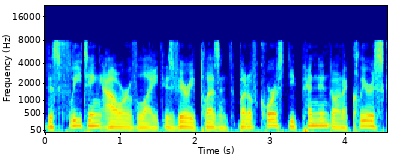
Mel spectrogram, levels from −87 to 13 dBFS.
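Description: The speech carries no technical fault; it comes through a Bluetooth mSBC headset codec, which caps its content at about 7.7 kHz.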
